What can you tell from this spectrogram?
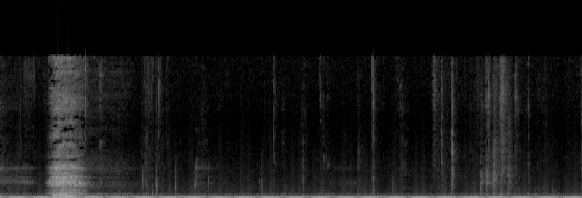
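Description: Scissors snipping and a plastic piping bag of icing being handled: faint, scattered small clicks and crinkles over a steady low hum.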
